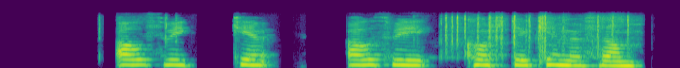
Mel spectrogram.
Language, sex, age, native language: Icelandic, male, 9, Icelandic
